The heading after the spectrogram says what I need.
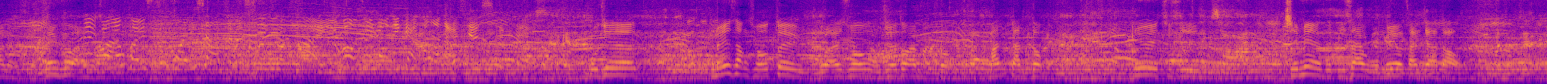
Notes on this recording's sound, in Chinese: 這次我們前往天母棒球場，帶大家感受第七戰的現場第一視角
